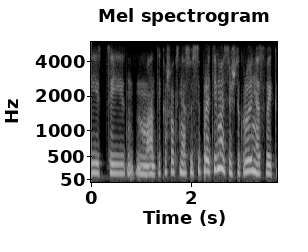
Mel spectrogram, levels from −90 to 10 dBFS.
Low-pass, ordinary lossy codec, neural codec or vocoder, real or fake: 5.4 kHz; Opus, 16 kbps; none; real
